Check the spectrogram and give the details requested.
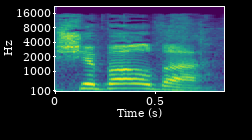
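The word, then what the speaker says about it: Xibalba: How's that pronounced? Jabalba.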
